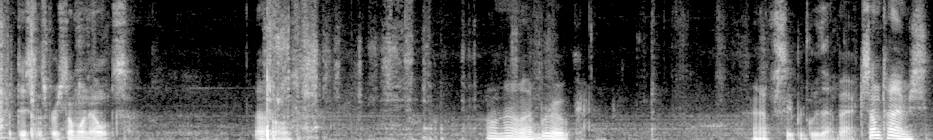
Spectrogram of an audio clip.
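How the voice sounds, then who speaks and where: A man with a gravelly, mid-range voice casually shows off his collection of weather radios in an unscripted show-and-tell. He is in a room at home, and the recording is noisy, with clicks.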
